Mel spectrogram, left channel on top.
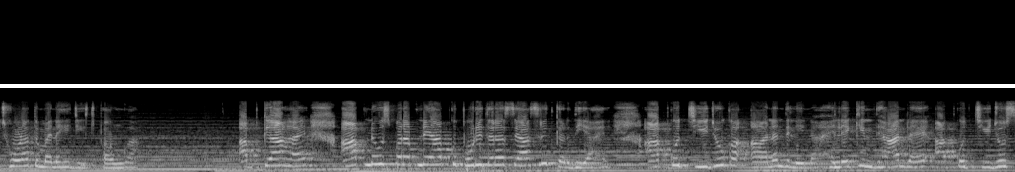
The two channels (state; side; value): silent; left; digital silence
